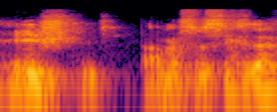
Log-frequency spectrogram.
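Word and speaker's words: Ørsted: Então a pronúncia dele não é Osted, é Rested.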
